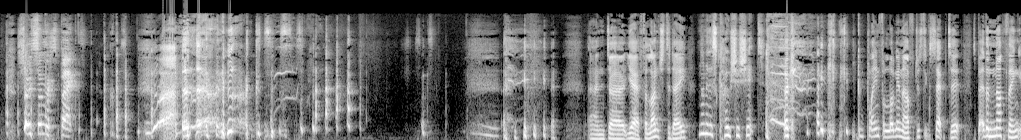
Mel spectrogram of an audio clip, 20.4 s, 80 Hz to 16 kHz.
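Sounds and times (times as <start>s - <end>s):
audience laughter: 0.0s - 7.4s, 8.1s - 9.0s, 10.0s - 11.2s, 15.3s - 17.1s
speech: 0.4s - 1.7s, 2.3s - 5.5s, 11.8s - 20.4s
audience members coughing: 2.8s - 5.7s.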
